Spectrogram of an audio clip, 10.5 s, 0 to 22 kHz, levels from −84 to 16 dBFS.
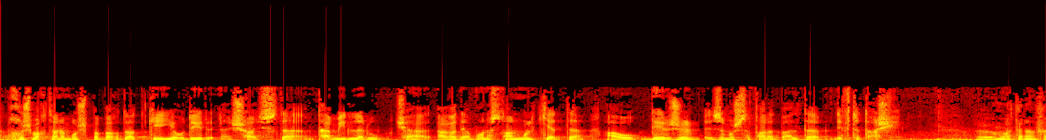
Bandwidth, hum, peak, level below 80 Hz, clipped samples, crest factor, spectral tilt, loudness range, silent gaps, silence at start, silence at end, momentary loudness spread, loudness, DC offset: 8.8 kHz; none; 0 dBFS; -26 dBFS; under 0.1%; 14 dB; -5 dB/octave; 2 LU; none; 0 s; 0 s; 6 LU; -13 LUFS; under 0.1%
